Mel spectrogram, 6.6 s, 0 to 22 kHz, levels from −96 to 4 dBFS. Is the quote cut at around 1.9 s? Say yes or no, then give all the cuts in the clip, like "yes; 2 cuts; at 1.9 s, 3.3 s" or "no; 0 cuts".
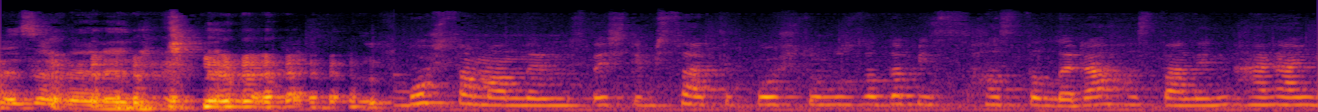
yes; 1 cut; at 1.9 s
